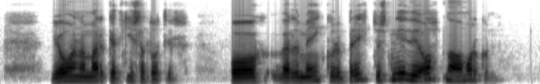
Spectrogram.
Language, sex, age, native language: Icelandic, male, 50-59, Icelandic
